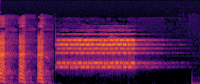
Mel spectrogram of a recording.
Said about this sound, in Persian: اینه باز زنگ آمد میمانی کمی تلفن رو جواب بتون یا نه؟ جواب بتون کی هست؟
